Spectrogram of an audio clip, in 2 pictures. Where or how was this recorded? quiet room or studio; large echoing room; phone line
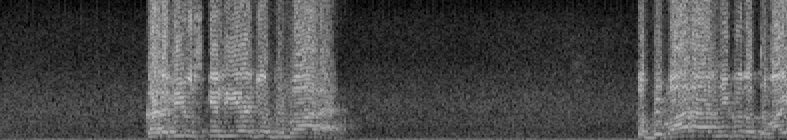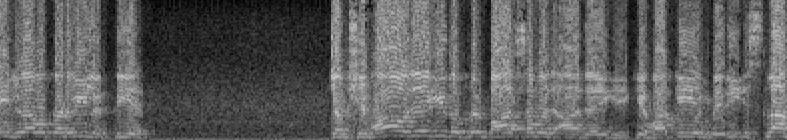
large echoing room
